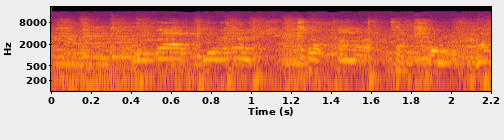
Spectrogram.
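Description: Live band with drum kit and acoustic guitars playing a rock and roll song, with a bending lead melody coming in about half a second in.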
